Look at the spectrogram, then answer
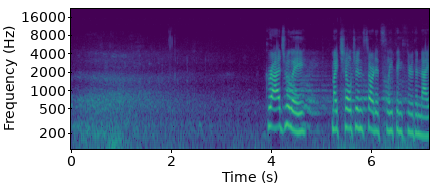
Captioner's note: audience laughs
